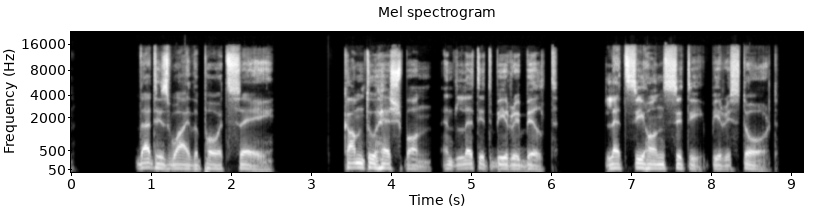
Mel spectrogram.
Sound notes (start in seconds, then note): 2.7 commanding; 8.9 sternly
